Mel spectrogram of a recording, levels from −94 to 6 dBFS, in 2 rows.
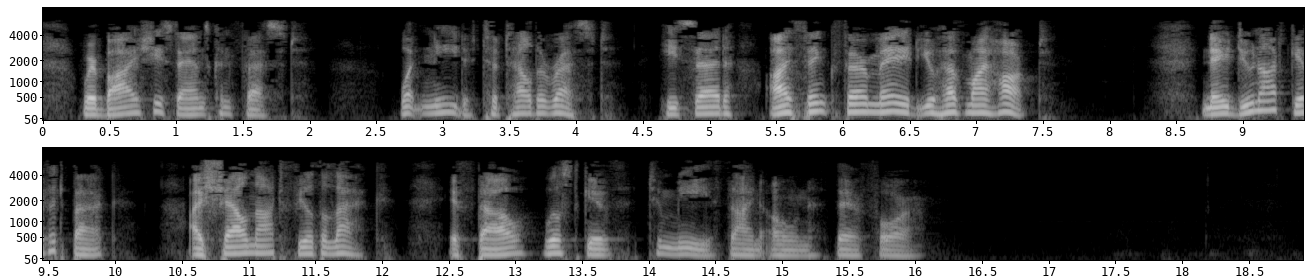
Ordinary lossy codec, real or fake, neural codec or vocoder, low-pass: MP3, 24 kbps; real; none; 7.2 kHz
